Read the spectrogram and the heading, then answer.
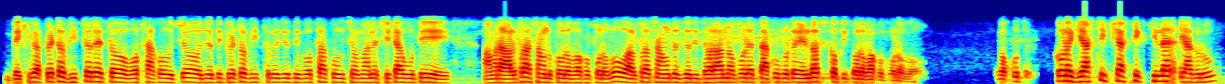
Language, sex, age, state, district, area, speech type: Odia, male, 45-60, Odisha, Nabarangpur, rural, conversation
